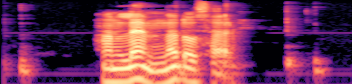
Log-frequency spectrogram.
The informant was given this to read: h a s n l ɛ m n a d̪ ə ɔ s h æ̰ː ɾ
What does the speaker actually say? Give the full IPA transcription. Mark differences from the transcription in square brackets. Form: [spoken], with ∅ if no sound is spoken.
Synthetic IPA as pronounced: h a [∅] n l ɛ m n a d̪ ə ɔ s h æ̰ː ɾ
